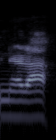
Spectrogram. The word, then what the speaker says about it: নেড়া: সো নেড়া খুব প্রিয় জিনিস, সিলেটি যে নন সিলেটিরা নেড়া বলতে পারে না, বলে নেড়া, তারা আবার র উচ্চারণ করে, এটা ঠিক না, নেড়া।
